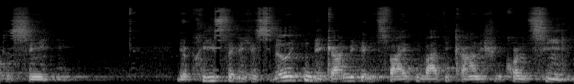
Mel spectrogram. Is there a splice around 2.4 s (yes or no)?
yes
